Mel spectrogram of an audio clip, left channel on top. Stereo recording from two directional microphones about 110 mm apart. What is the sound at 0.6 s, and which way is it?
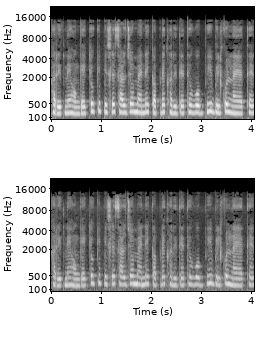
A woman's voice, 40° left (ahead or behind).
